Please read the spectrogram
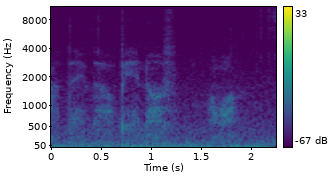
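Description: Faint close-up mouth sounds of eating an apple, picked up on an earphone's inline microphone held by the mouth: soft wet chewing and breathy noises with a few sharp clicks.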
